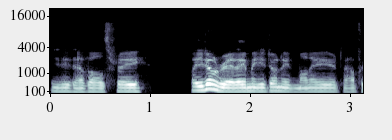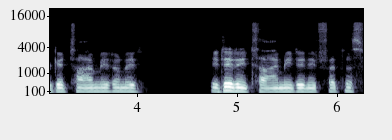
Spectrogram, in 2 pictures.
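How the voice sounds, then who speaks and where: In a Northern Irish accent, a man speaks at a very fast pace with a monotone, flat intonation. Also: medium pitch for a man. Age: 60s. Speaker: property developer and author. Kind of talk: podcast interview.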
